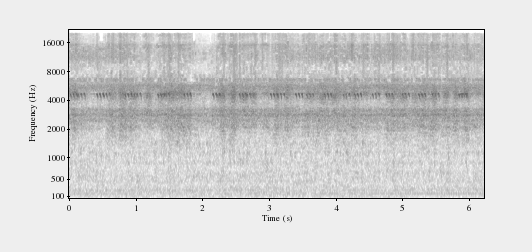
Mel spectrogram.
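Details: Crickets in a night forest chirp in quick high pulsed bursts roughly every half second, with a constant hissing insect chorus behind them.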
